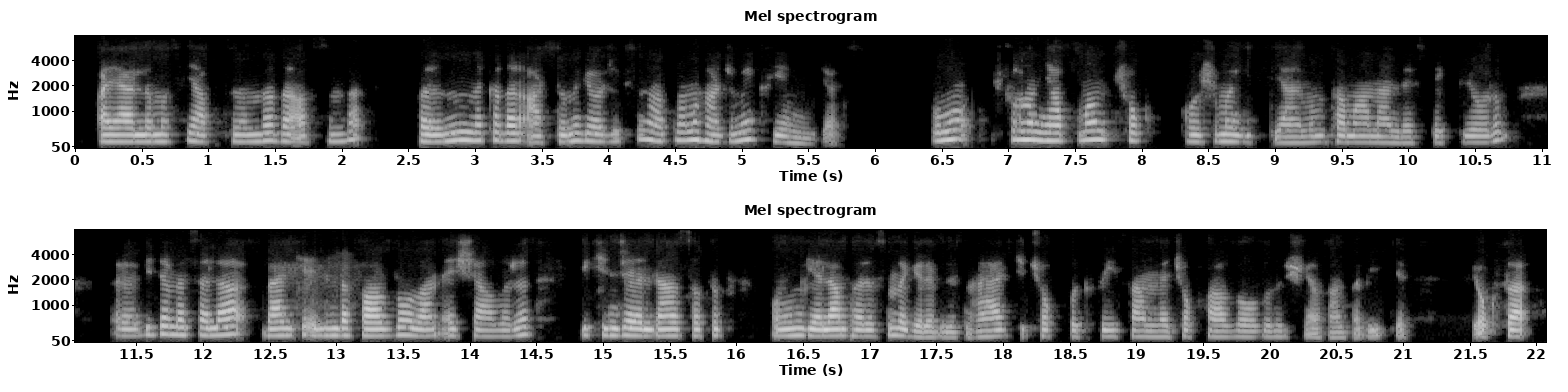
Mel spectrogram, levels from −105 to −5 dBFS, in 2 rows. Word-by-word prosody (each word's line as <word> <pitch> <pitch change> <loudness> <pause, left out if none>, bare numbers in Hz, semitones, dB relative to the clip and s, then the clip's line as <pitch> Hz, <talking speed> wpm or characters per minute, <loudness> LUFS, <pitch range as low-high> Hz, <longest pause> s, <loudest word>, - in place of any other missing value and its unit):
ayarlaması 185 +1 +3
yaptığında 185 +2 -1
da 195 - +2
aslında 190 +5 -3 0.4
paranın 195 +4 +3
ne 210 0 -1
kadar 205 -2 +3
arttığını 180 +4 -1
göreceksin 195 +5 -3
aslında 215 0 -1
ama 230 0 +2
harcamaya 195 +5 -1
kıyamayacaksın. 160 - -7 0.5
Bunu 230 +4 +1
şu 235 - -8
an 230 0 +6
yapman 215 +3 +2
çok 210 -1 -5 0.2
hoşuma 185 0 -1
gitti. 170 -2 -7
Yani, 155 0 -3
bunu 170 +1 -5
tamamen 165 -2 -2
destekliyorum. 160 - -6 0.6
Eee, 180 0 -1
bir 205 0 -4
de 220 0 +4
mesela 200 +1 +3
belki 185 0 +2
elinde 185 +1 +3
fazla 180 +1 +5
olan 175 0 +2
eşyaları 175 +2 -2 0.4
2'nci 190 0 0
elden 180 -1 +6
satıp 175 +1 -3 0.3
onun 185 +2 +3
gelen 175 0 +6
parasını 170 +2 -1
da - - +4
görebilirsin. 140 -3 -3
Eğer 165 +2 0
ki - - -12
çok 170 -1 -6
bıktıysan 160 -1 -3
ve 155 -1 -2
çok 160 +1 -7
fazla 150 -1 -1
olduğunu 150 0 -5
düşünüyorsan 140 -2 -6
tabii - - -8
ki. - - -11 0.4
Yoksa - - +3
180 Hz, 145 wpm, -33 LUFS, 165-195 Hz, 0.6 s, an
